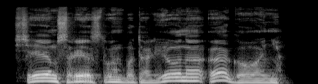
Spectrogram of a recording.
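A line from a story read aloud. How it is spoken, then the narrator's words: Calm, matter-of-fact. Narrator (Russian): Против ожидания очень спокойно и даже буднично проговорил он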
